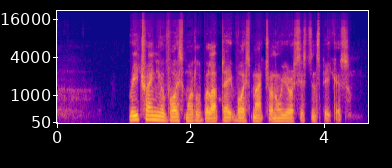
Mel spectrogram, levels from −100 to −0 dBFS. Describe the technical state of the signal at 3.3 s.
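At 3.3 s you're hearing Opus compression, and it's there for the whole clip, not just that moment. The speech sounds rough and grainy, a bit hoarse, with the top end filled in by noisy texture rather than real detail. That's likely the encoder running in its hybrid mode, coding the lower band as speech and patching the upper bands with folded or noise-filled energy, which fits a starved rate around 16 kbps.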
